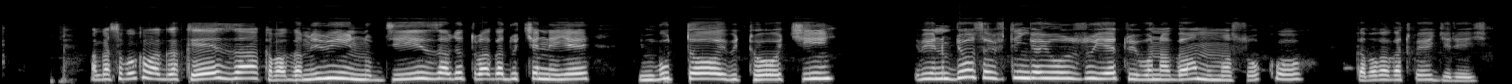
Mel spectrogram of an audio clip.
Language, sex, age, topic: Kinyarwanda, female, 25-35, finance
